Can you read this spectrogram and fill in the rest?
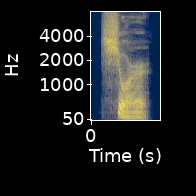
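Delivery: ordinary delivery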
